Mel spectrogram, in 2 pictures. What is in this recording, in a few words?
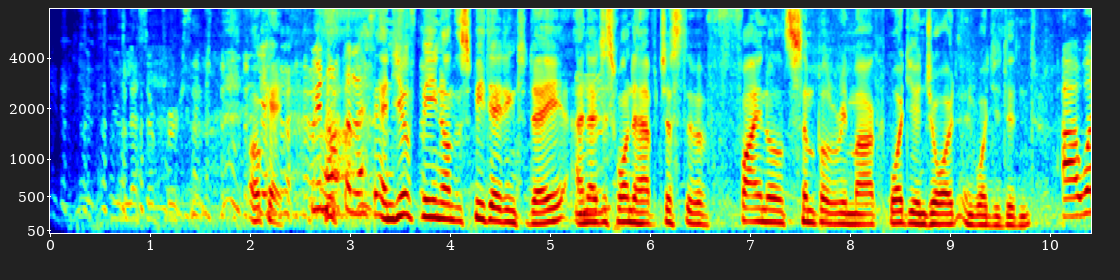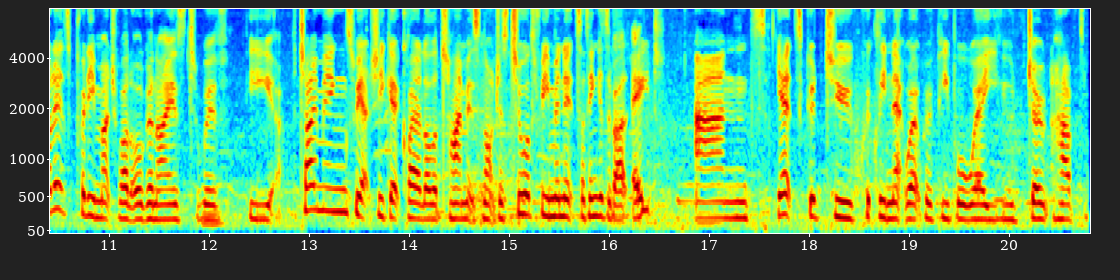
female anonym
